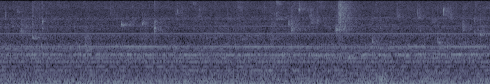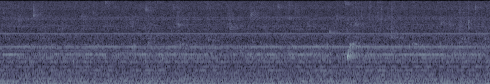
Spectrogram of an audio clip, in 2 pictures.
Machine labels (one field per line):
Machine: pump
